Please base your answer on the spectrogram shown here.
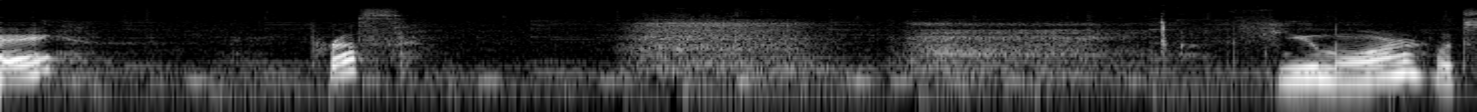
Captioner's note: inhales and exhales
